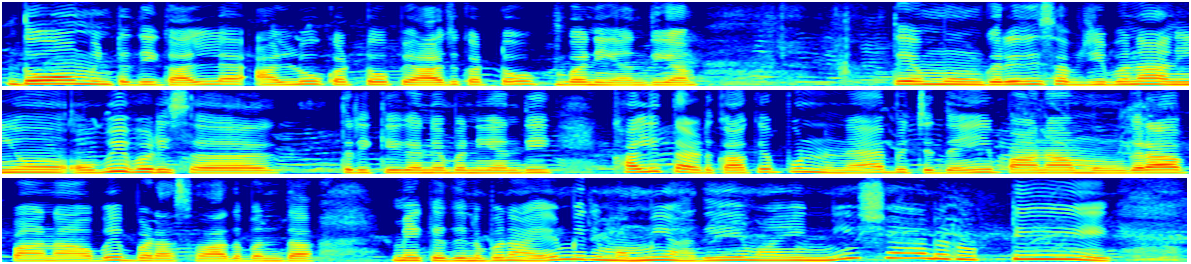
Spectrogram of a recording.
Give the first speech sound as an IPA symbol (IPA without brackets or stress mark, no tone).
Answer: d̪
